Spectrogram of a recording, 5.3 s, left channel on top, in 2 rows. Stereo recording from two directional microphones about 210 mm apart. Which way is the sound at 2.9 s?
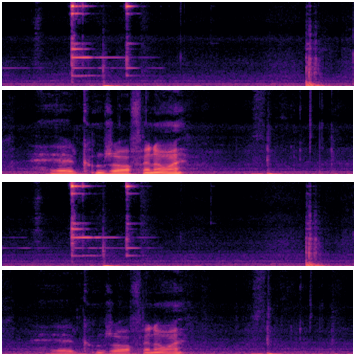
50° left (ahead or behind).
